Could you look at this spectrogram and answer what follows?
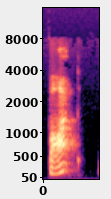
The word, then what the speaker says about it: Faught: Now, I will say the Diamondbacks pronunciation guide on Brendan Faught apparently has it as Faught, like F-O-U-G-H-T. I guess I trust them, but I'm struggling to get there.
